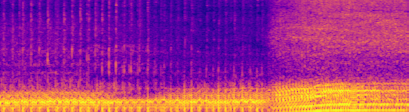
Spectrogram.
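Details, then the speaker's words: Echo two-stroke trimmer after replacing the carburetor diaphragm to cure weak fuel flow: buzz settling into a steady high rev that holds without bogging or sputter, running cleanly. "And it looks like the new diaphragm is what it needed because the fuel is flowing at a much better rate now."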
